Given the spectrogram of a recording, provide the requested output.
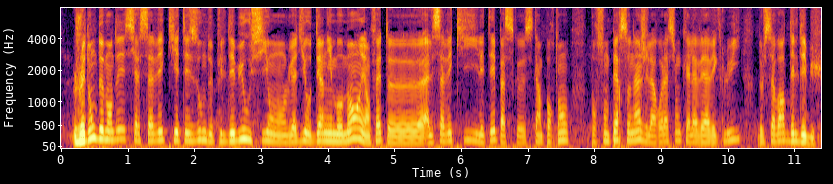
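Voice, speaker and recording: Fairly high in pitch with ordinary variation, a man's voice carries a dark, mellow tone. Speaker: interviewer and interpreter. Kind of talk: interview. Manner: hesitant, many filler sounds.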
